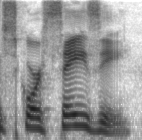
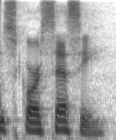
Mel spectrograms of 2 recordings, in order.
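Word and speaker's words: Scorsese: how you'd say it Martin scorsi that's how we say it he introduces himself as Martin scors sessi okay Demi Moore on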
